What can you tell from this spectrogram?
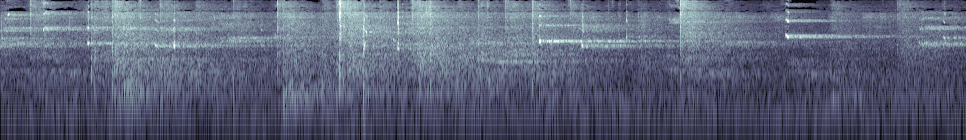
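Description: Badminton doubles rally: a string of sharp, irregular racket-on-shuttlecock hits, mixed with short high squeaks of players' shoes on the court mat.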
